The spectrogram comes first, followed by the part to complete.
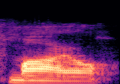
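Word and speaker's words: Smael: Mondin, it's pronounced Smile.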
